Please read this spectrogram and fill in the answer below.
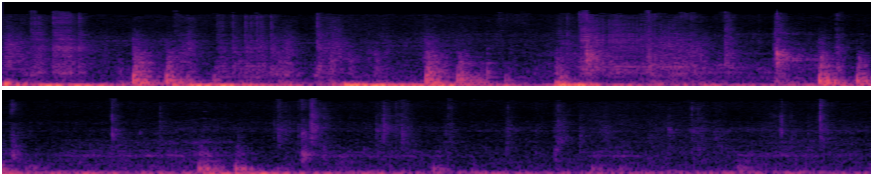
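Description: A string of knocks, clunks and rustles from something being handled in a small caravan room, louder in the first half and fainter after about four seconds.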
